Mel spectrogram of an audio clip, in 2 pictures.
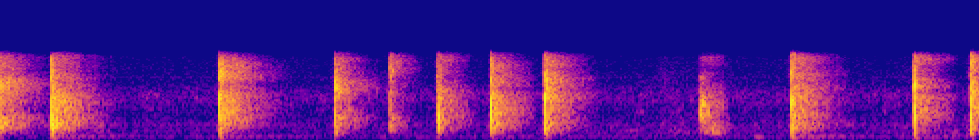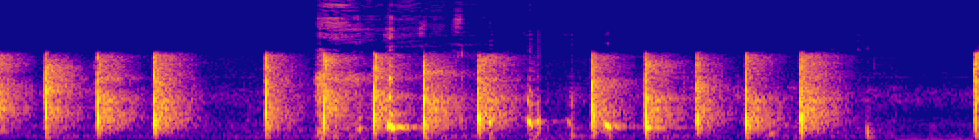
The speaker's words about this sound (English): So, this is something I actually figured out with my snorty boy since he's here. If I start clapping with clapping the dum de dum, he settles down.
